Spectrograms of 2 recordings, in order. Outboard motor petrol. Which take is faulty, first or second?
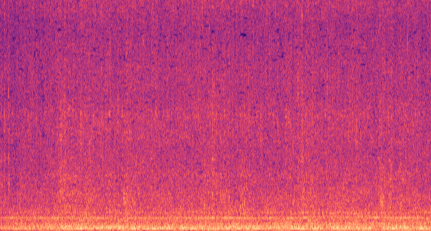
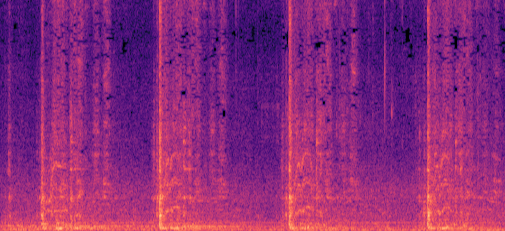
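second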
